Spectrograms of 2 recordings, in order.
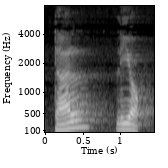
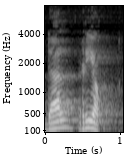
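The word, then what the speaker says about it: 달력: Berarti dibacanya dal liok, bukan dal riok, tapi dal liok.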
